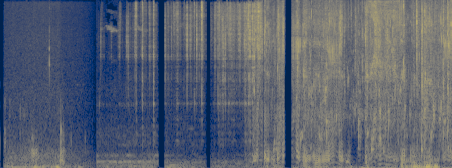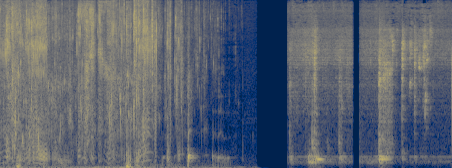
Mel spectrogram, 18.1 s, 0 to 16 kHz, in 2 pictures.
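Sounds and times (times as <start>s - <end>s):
liquid trickling and splattering: 4.3s - 14.2s.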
